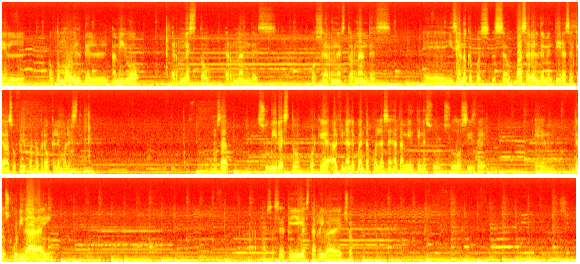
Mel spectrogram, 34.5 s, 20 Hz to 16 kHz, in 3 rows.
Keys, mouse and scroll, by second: 1.4-2.4 ctrl+scroll down 1, 2.4-3.7 ctrl+drag, 6.2 click, 7.0-7.9 ctrl+scroll up 2, 8.6-10.7 drag, 11.1-12.1 ctrl+scroll down 1, 12.2-13.3 ctrl+drag, 13.3 ctrl+click, 14.5-15.9 drag, 16.4-18.0 drag, 18.6 click, 19.3-20.7 drag, 20.9-22.9 drag, 23.7 click, 25.1-26.7 drag, 27.0-28.8 drag, 29.7-32.3 drag, 32.5-33.9 drag.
